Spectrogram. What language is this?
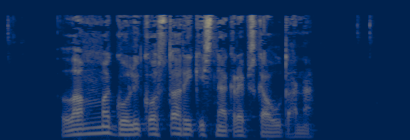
Georgian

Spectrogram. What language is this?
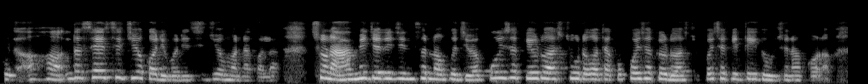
Odia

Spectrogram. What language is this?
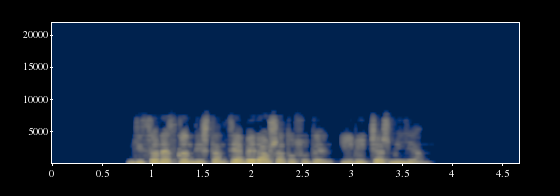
Basque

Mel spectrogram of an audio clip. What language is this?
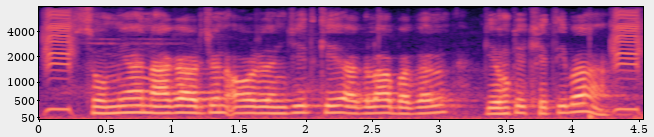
Bhojpuri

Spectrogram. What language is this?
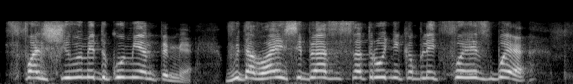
Russian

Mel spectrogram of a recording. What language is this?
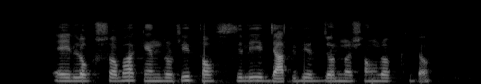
Bangla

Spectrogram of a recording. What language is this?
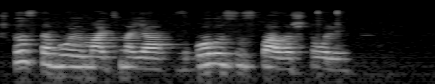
Russian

